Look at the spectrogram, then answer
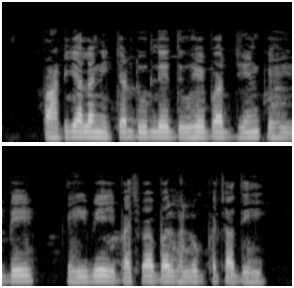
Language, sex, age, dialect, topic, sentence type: Chhattisgarhi, male, 18-24, Western/Budati/Khatahi, agriculture, statement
